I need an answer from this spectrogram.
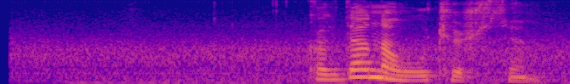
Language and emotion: Russian, sad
